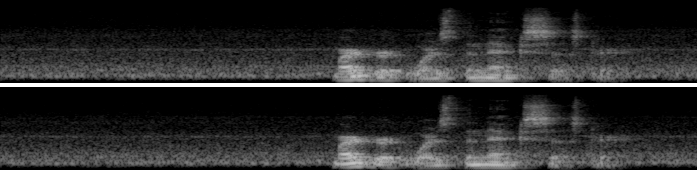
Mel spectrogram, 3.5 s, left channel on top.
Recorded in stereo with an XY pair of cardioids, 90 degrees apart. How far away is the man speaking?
About 1.3 m.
